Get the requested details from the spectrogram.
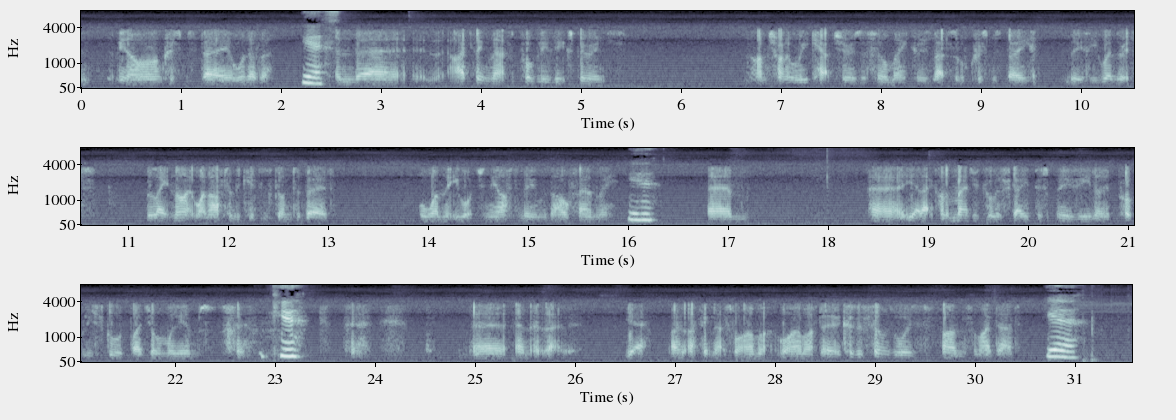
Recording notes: phone conversation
